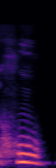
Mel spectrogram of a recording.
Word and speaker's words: goed: Dat is goed. Dat is goed. OK, donc déjà le dat is est déjà contraction et alors le goed, je ne prononce pas le D.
